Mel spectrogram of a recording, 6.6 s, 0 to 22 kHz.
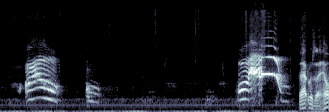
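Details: Infant babbling, from a 1967 recording of baby sounds for expectant and new parents.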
